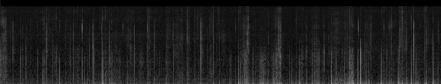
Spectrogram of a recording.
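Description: Long fingernails tap rapidly across the surface of a large, thin flour tortilla held up in the air. The result is a dense, quiet run of dry, crackly ticks with soft low thumps underneath. The patter speeds up and grows a little louder in the second half.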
